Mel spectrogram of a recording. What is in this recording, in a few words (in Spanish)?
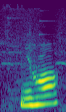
"nueve", Mazateco; números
